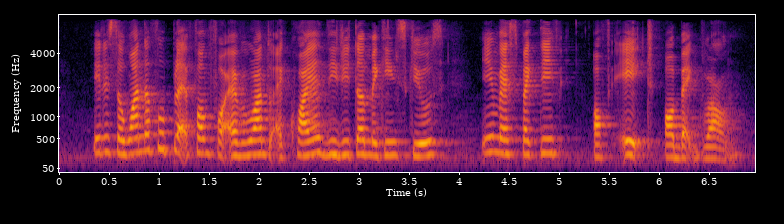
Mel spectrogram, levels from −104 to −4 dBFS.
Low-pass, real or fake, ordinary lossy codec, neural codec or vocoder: 7.2 kHz; real; MP3, 64 kbps; none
